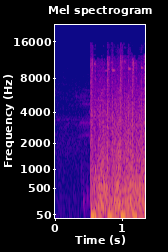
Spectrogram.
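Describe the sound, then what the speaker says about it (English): Automatic gunfire in the Fortnite video game: a loud, sudden burst of rapid shots that starts after a quiet moment and continues as an unbroken rattle. "I'm about to shoot at this"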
